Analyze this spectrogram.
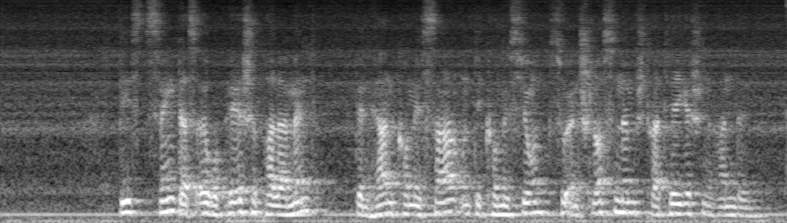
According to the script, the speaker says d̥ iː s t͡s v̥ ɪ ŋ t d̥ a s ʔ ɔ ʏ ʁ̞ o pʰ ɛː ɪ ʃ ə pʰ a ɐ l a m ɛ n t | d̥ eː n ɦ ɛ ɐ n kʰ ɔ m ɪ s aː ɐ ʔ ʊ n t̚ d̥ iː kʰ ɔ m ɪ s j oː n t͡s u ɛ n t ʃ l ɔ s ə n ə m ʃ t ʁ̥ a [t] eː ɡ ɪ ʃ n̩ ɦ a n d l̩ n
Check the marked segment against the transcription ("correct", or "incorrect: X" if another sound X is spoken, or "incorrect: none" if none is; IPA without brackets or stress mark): incorrect: tʰ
